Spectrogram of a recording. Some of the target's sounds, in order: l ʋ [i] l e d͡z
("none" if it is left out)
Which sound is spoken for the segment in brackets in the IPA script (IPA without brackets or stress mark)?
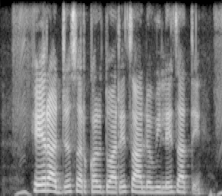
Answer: i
